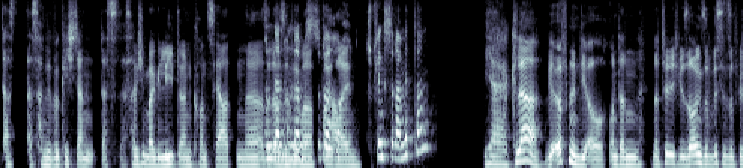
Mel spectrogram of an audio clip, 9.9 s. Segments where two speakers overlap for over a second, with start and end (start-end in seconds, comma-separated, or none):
3.5-4.8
